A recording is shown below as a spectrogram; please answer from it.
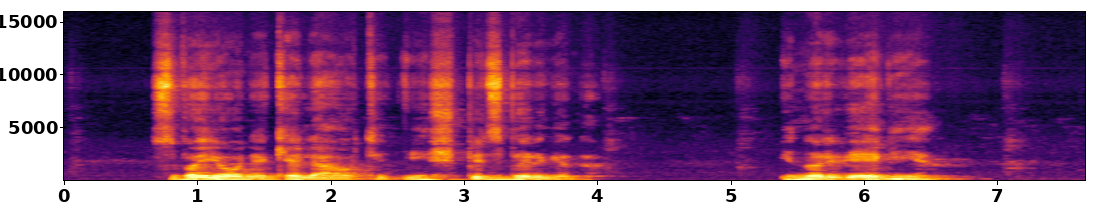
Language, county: Lithuanian, Panevėžys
